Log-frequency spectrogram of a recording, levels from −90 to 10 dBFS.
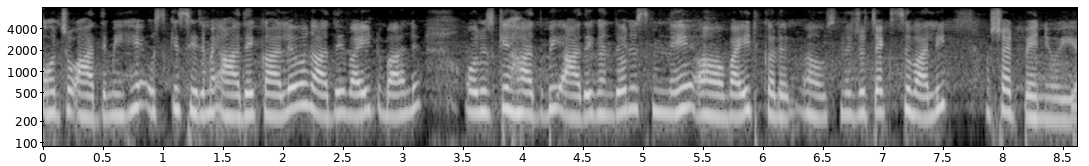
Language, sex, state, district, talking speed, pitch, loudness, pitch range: Chhattisgarhi, female, Chhattisgarh, Jashpur, 230 wpm, 260 Hz, -14 LUFS, 240-285 Hz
